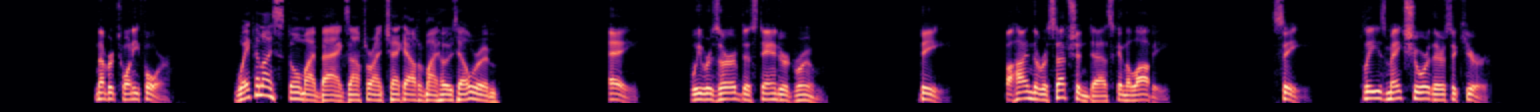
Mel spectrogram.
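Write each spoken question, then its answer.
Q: Where can I store my bags after I check out of my hotel room?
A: B: Behind the reception desk in the lobby.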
